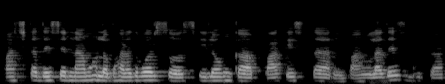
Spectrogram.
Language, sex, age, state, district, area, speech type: Bengali, female, 30-45, West Bengal, Jalpaiguri, rural, spontaneous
